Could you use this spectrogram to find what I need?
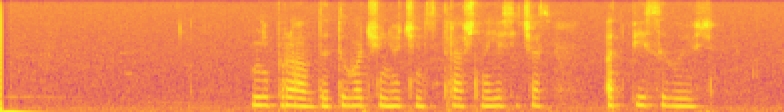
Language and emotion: Russian, neutral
